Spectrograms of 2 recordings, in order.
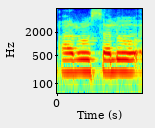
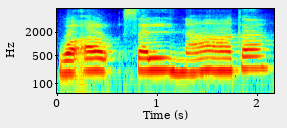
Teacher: لام کو آپ نے حرکت نہیں دینی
